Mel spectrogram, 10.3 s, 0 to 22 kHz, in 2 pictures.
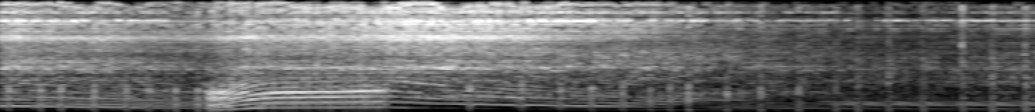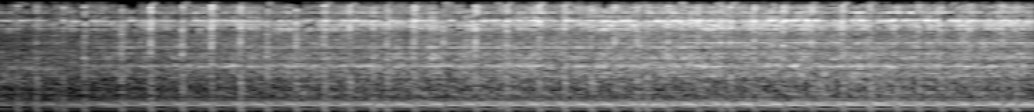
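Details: Old Jonsered 930 project chainsaw restarted at high idle: it blips up, sags briefly, then settles into an even, steady run with no misfire. The owner suspects a spark plug issue, and the bearing underneath is dry.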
